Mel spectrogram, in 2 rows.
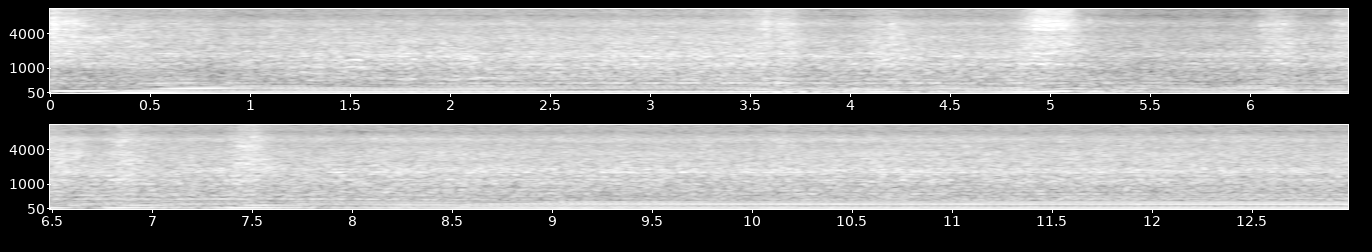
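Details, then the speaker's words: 1963 Rambler first start, no muffler fitted: deep, raw, loud exhaust bark swelling with revs; smoke comes from oil and brake fluid on the exhaust manifold. "no muffler on it either but she's a little on the loud side"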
